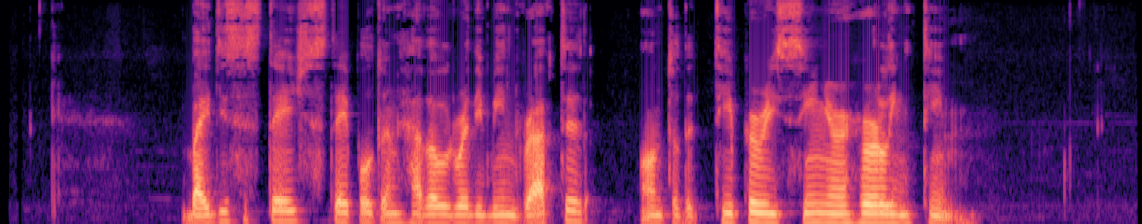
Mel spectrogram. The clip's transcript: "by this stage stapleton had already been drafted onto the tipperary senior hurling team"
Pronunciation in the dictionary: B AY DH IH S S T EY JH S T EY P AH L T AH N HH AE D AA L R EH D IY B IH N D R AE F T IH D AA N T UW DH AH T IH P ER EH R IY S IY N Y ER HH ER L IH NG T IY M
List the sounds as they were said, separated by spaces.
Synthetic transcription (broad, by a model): B AY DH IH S S T EY JH S T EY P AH L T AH N HH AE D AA L R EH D IY B IH N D R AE P T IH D AA N T UW DH AH T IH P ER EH R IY S IY N Y ER HH ER L IH NG T IY M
